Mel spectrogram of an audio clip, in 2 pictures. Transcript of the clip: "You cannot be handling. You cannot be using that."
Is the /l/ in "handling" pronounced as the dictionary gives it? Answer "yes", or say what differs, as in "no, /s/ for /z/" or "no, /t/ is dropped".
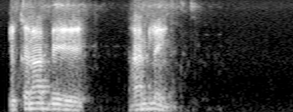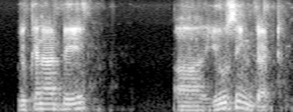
yes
